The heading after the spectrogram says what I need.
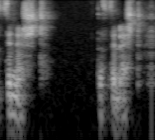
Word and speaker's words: finished: They don't pronounce the end of the word.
